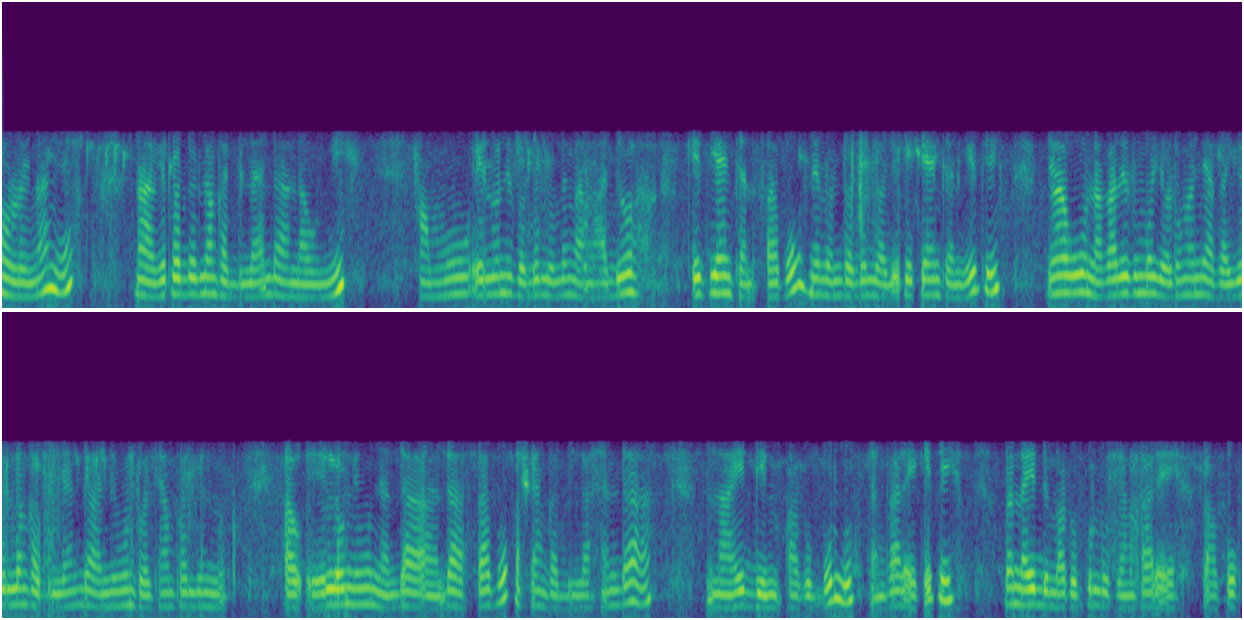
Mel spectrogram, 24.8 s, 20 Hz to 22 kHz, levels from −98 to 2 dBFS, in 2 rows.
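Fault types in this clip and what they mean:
G.723.1 codec: The speech was squeezed through the G.723.1 internet-telephony codec at a rate that fits 6.3 kbit/s, heavily damaging it, and carried on a narrow 250 Hz to 3.4 kHz line. Nothing above 3.7 kHz survives, so the speech sounds muffled throughout. Because the codec rebuilds the voice from a simple model refreshed only every 30 ms frame, the voice turns hoarse and the consonants blur together.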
